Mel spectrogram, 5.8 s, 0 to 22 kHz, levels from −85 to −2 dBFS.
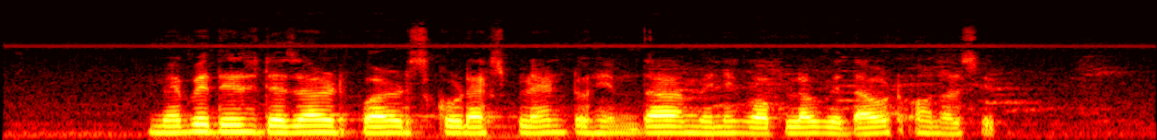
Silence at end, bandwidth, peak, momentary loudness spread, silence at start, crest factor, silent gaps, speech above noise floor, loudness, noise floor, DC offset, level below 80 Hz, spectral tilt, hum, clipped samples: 0.8 s; 9.8 kHz; 0 dBFS; 12 LU; 0.75 s; 16 dB; none; 36 dB; -17 LUFS; -52 dBFS; under 0.1%; -52 dBFS; -9 dB/octave; none; under 0.1%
